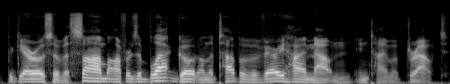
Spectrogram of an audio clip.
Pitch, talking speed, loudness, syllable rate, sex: 110 Hz, 265 wpm, -18 LUFS, 5.9 syllables/s, male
